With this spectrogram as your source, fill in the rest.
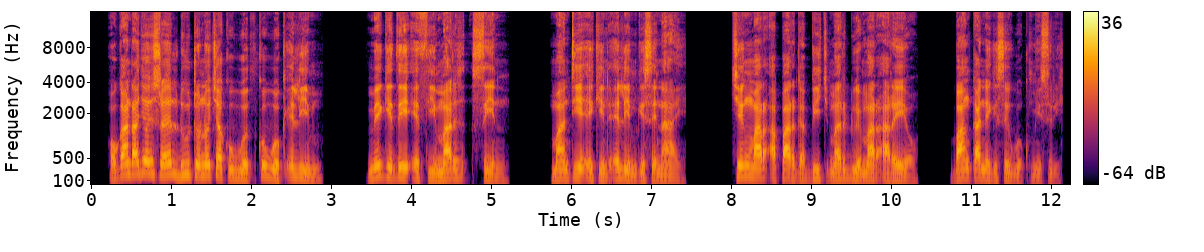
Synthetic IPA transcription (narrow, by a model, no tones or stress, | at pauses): ɔɡandad͡ʒɔɪsɾaɛldutonot͡ʃakowot̪̚kowokelimː | eɡɪd̪ɪʔet̪imarsɪn | mantjeekindelimɡɪsɪnaɪ̰ | t͡ʃjeŋmaɾa̰parɡabit͡ʃmardwemaɾa̰ɾɪjɔ̰ | baŋkaneɡɪsewokmisɾḭ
